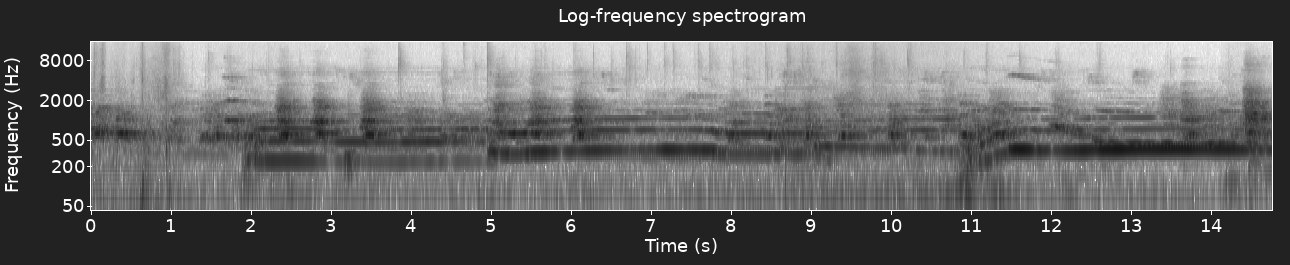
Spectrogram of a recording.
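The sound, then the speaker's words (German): Several dogs in a kennel howl and whimper together, their long, wavering cries overlapping and rising and falling in pitch, continuous throughout, with an occasional short bark mixed in. “hat mich in einem Zwinger bei zwei Hunden hocken sehen, mit Tränen in den Augen.”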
